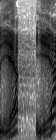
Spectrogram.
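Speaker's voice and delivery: put-on Arkansas accent on the word "yep". Retelling a visit to an office, imitating an Arkansas accent. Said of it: "He's got this accent".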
